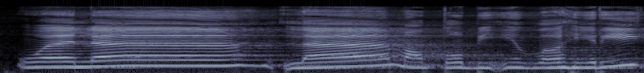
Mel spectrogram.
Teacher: karena ada Alif didahului fathah maka panjang lamnya dua harakat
